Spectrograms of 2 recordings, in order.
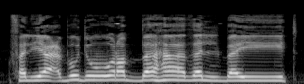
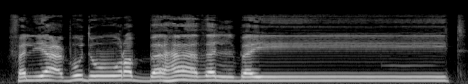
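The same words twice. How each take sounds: First: The vowel in the last word is held briefly. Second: The vowel in the last word is held longest. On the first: "يمد مدا طبيعيا حركتين" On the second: "ويجوز مده ست حركات"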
